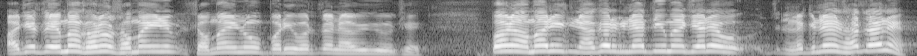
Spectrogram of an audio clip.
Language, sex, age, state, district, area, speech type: Gujarati, male, 60+, Gujarat, Junagadh, rural, spontaneous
